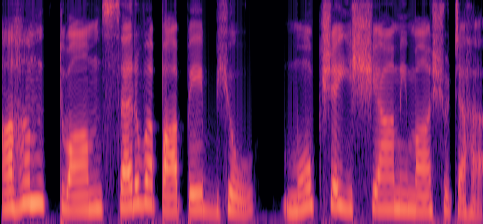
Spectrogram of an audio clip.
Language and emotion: Kannada, neutral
